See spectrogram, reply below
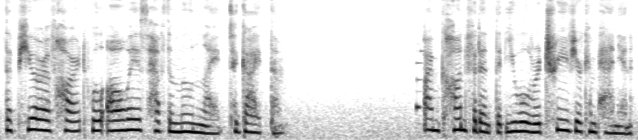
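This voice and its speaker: A woman's voice: mid-range voice, darkish tone, close to an everyday voice. Woman voicing a serene, solemn noble leader. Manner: formal, measured, lofty. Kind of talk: English game dub. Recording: faint background noise.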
